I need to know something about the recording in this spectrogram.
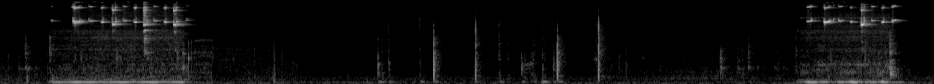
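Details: Bernette 50 sewing machine, unserviced and badly lacking lubrication, running with a low motor hum and sharp high-pitched squeaks chirping rapidly with each stitch while the source of the mechanism squeak is tracked down.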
